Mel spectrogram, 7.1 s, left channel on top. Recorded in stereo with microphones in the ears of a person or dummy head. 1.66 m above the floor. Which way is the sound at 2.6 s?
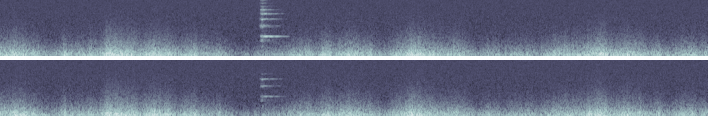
55° left (ahead or behind).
